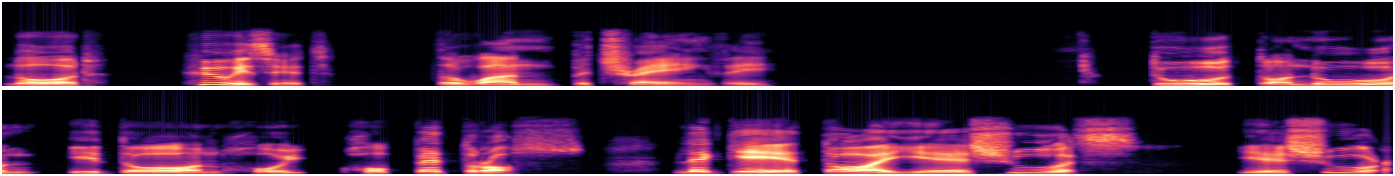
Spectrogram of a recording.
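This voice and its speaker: Reading scripture aloud, a man translates it in short, literal phrases, speaking extremely slowly and emphatically with very lively pitch swings. His clean, resonant voice moves in halting, deliberate phrases. There's no echo, but the recording is muffled.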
